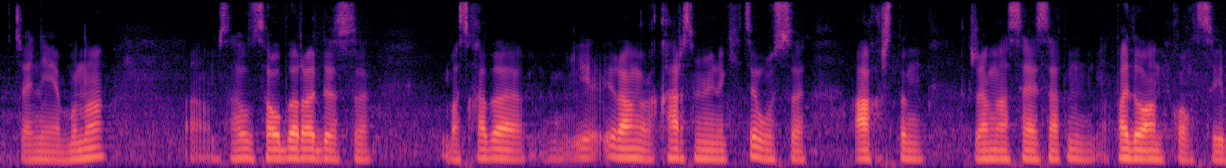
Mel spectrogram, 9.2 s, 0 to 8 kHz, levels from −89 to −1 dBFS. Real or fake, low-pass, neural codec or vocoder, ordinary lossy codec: fake; none; codec, 16 kHz, 8 kbps, FunCodec, trained on LibriTTS, 25 frames a second; none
